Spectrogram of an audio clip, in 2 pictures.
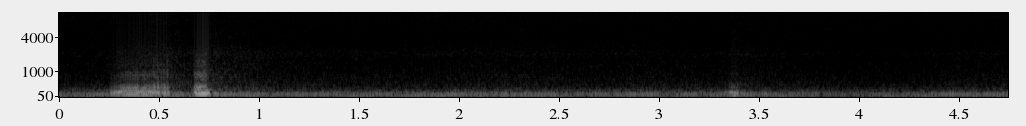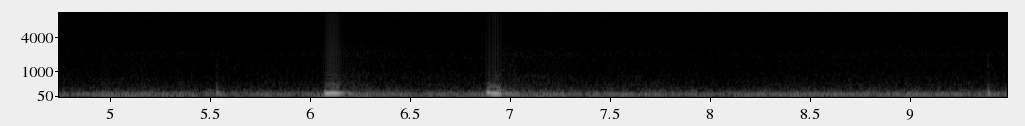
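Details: A nearly 5-year-old former stray cat snores fairly loudly while asleep: a steady low rumble with soft snorting bursts every few seconds as it breathes in.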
